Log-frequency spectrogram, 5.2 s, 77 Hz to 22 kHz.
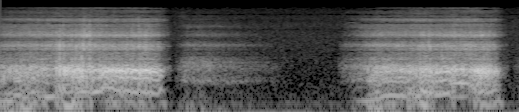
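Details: Loud vibrating snores on breathing in, each followed by a quieter breath out, roughly three-second cycles, about 20 breaths a minute, during sleep; snoring.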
